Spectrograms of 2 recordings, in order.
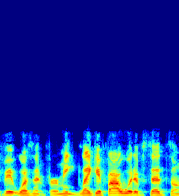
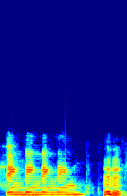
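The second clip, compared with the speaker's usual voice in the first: sung higher ding ding; bell ding; 5 semitones higher than usual. Pretend. Reacting to Ridge's line, a playful ding. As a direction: ring it like a bell. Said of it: "I was like".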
